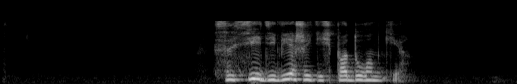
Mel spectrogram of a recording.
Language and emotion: Russian, angry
